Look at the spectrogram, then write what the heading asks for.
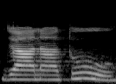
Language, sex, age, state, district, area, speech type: Sanskrit, female, 18-30, Odisha, Nayagarh, rural, read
